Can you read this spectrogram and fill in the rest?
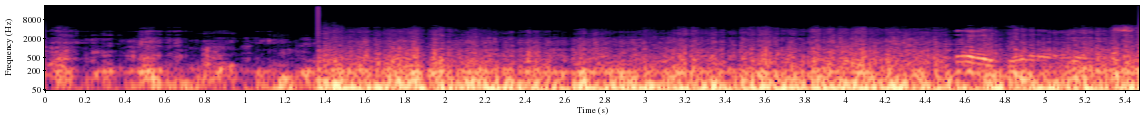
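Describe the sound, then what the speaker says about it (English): Heavy wind buffets the microphone on a Honda Africa Twin motorcycle ride in a continuous loud roar, rising sharply after a brief quieter moment near the start. "It's extremely windy today also."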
